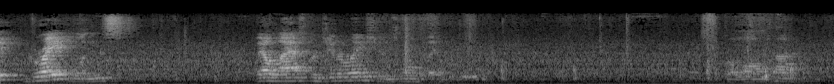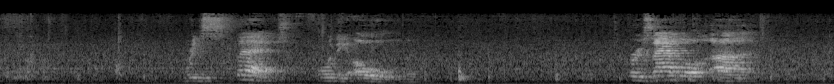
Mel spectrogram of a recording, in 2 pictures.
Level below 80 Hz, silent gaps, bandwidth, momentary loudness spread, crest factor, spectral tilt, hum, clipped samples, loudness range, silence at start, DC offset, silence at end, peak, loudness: -62 dBFS; none; 11.5 kHz; 19 LU; 22 dB; 0 dB/octave; none; under 0.1%; 10 LU; 0 s; under 0.1%; 0 s; -6 dBFS; -24 LUFS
